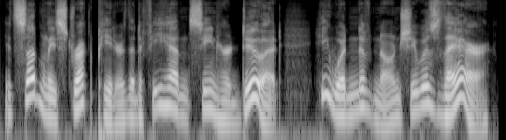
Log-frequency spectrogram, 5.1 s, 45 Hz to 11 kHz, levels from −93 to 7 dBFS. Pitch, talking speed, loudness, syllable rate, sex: 140 Hz, 225 wpm, -17 LUFS, 5.1 syllables/s, male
